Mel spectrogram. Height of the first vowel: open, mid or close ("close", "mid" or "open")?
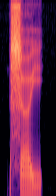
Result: open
